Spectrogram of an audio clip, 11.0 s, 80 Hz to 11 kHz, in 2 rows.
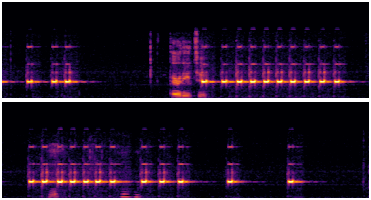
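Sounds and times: oven control panel beeping: 0.0 - 1.4, 5.9 - 10.2.

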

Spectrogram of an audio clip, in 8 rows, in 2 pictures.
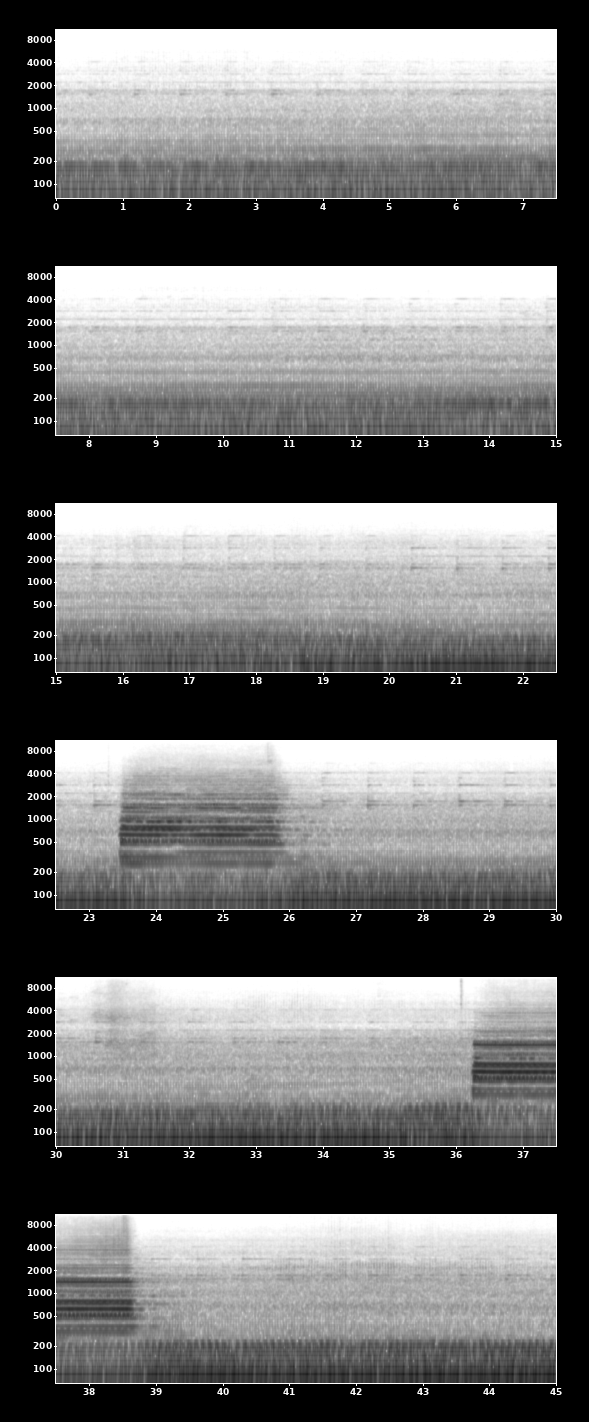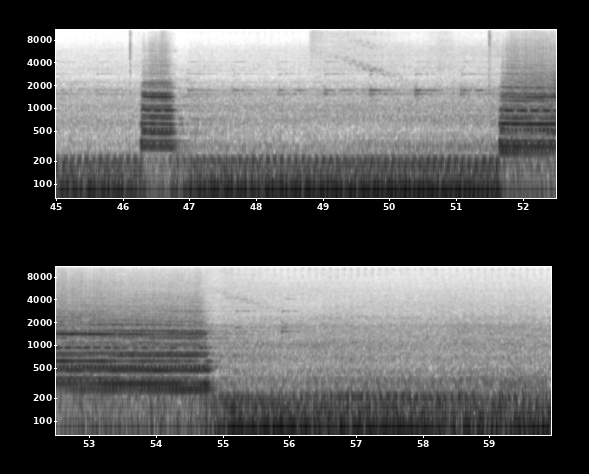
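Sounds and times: diesel locomotive rumble: 0.0 - 59.9
locomotive air horn blasts: 23.4 - 26.4, 36.2 - 39.2, 46.2 - 47.1, 51.5 - 55.1.

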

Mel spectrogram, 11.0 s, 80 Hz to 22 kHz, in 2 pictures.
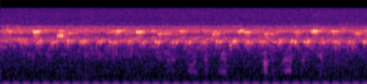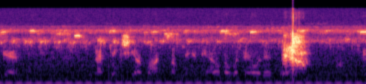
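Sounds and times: crickets chirping: 0.0 - 11.0
faint voice-like sounds: 2.4 - 5.0, 5.6 - 5.8, 6.9 - 11.0.

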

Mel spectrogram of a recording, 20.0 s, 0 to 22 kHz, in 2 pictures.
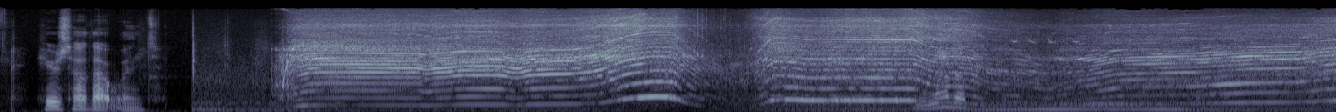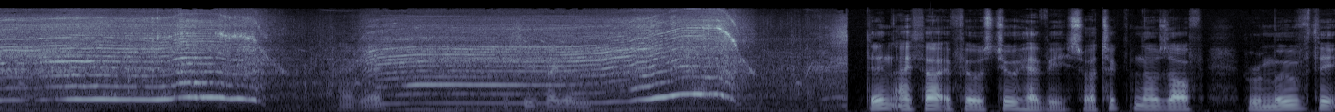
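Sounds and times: electric ducted fan whining: 1.4 - 16.4.

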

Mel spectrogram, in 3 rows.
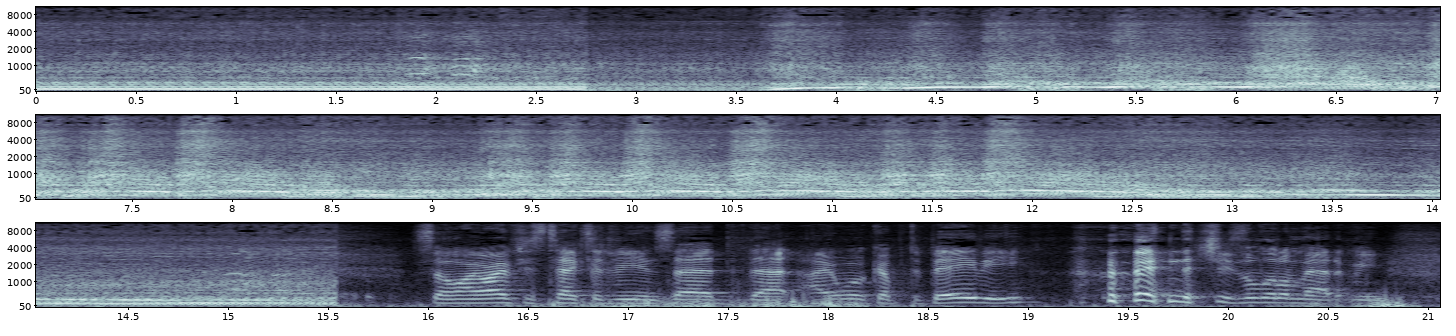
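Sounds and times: exhaust cracks: 0.0 - 15.6
car engine revving loudly: 3.6 - 15.6.

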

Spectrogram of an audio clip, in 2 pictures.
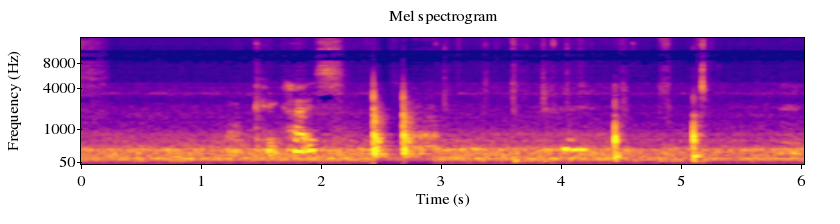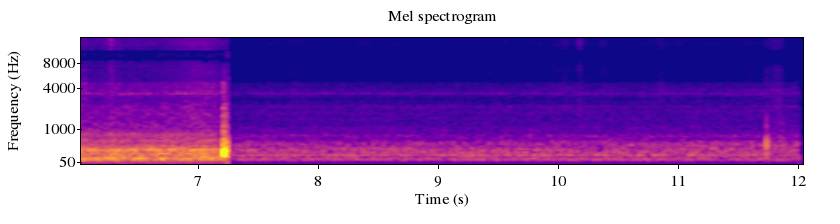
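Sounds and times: steady low hum: 0.0 - 12.0
kitchenware knocks and taps: 2.5 - 3.1.

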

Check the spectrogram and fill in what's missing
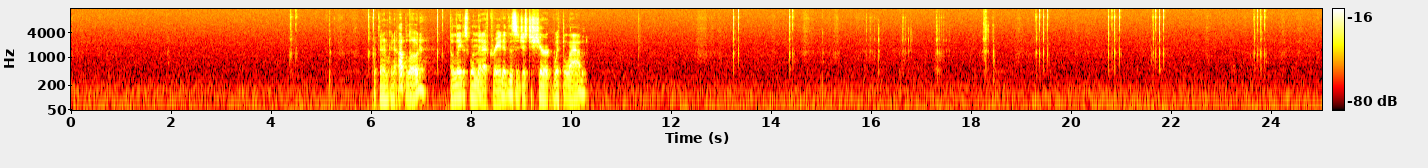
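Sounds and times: background hiss: 0.0 - 25.0
computer mouse clicks: 4.4 - 4.6, 7.3 - 7.6, 13.2 - 13.4, 14.4 - 14.6, 19.3 - 19.6, 20.7 - 22.0, 23.6 - 24.0.

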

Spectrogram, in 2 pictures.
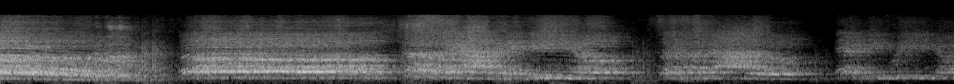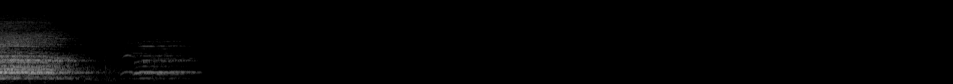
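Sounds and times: choir singing: 0.0 - 11.5.

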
